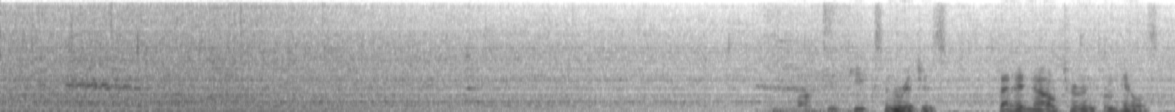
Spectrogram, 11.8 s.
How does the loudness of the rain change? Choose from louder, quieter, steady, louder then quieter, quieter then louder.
quieter.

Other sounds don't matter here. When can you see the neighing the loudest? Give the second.
1 s.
